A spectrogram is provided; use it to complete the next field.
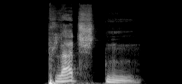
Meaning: inflection of platschen: 1. first/third-person plural preterite 2. first/third-person plural subjunctive II
- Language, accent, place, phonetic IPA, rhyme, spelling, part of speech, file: German, Germany, Berlin, [ˈplat͡ʃtn̩], -at͡ʃtn̩, platschten, verb, De-platschten.ogg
